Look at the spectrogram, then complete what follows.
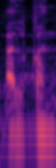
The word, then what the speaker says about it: القنص: نام بھی لکھا ہے۔ نام القنص تھا، جس کا تلفظ القند ہے۔ وہ مصری مسلمان تھا،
